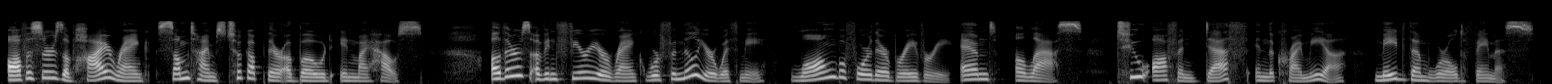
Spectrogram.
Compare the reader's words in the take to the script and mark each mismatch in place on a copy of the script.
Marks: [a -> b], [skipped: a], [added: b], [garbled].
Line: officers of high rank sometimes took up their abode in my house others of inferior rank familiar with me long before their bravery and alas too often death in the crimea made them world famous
officers of high rank sometimes took up their abode in my house others of inferior rank [added: were] familiar with me long before their bravery and alas too often death in the crimea made them world famous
